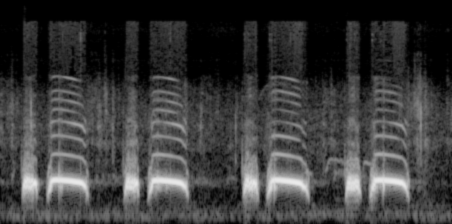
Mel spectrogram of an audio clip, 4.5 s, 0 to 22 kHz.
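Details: Wild-caught spotted dove entered in a cooing competition, 87 points, with a medium-to-large voice. It gives four crisp paired notes, a quick lead-in and a held mellow hoot, with a longer gap before the third phrase and a quiet background.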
